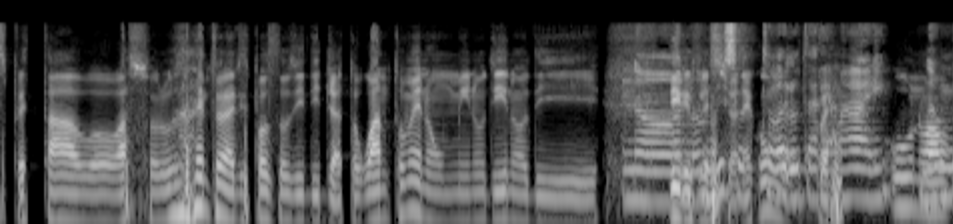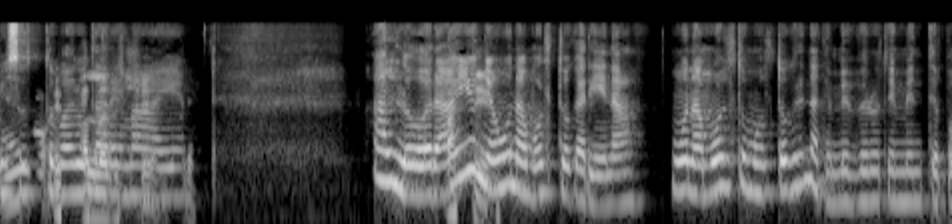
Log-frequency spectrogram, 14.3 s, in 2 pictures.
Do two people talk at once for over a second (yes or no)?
yes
